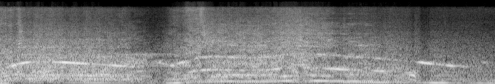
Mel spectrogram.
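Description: A Mercedes-Benz W202 C230 Kompressor engine, 250 hp, with a quiet exhaust, revs up hard and fast, a high whistling supercharger whine rising and falling above the roar, loud and close.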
